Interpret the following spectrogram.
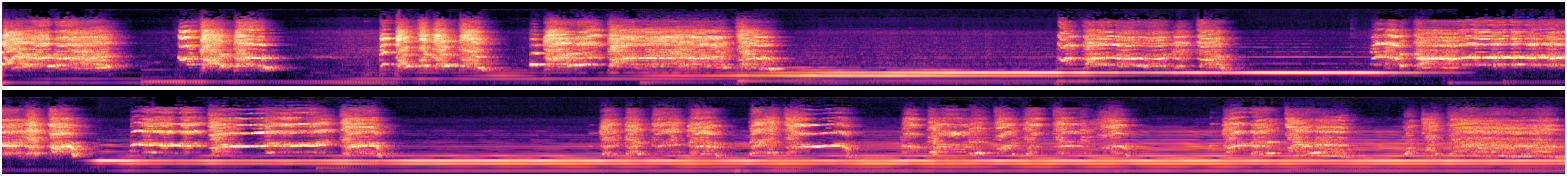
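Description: Free-improvised noise music: a voice screaming in repeated shrill shrieks, each lasting from under a second to a couple of seconds with short gaps, over steady held drones from saxophone and electric guitar.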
